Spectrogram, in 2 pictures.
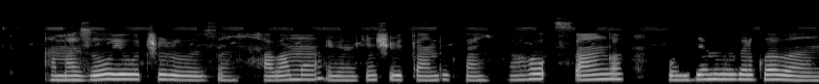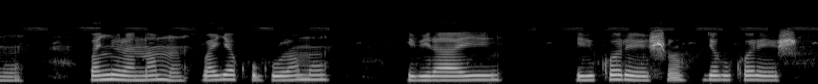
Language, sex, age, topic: Kinyarwanda, male, 18-24, finance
